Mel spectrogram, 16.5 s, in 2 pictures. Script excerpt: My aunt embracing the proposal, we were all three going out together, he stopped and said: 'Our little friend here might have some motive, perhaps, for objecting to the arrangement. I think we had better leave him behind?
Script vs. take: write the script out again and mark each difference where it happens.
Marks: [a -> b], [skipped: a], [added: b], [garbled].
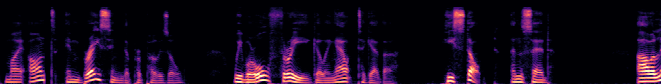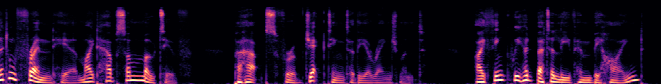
My aunt embracing the proposal, we were all three going out together, he stopped and said: 'Our little friend here might have some motive, perhaps, for objecting to the arrangement. I think we had better leave him behind?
